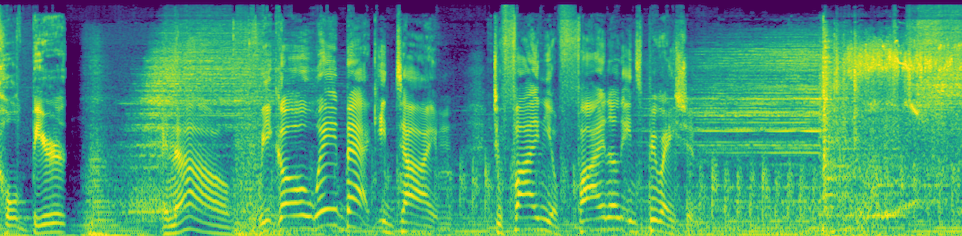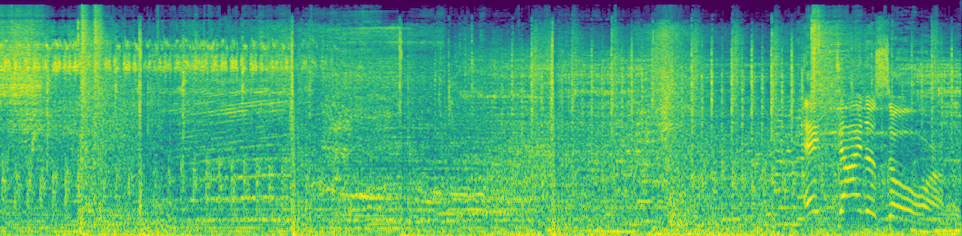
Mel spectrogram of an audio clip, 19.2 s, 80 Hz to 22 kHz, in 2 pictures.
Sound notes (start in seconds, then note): 12.8 roaring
